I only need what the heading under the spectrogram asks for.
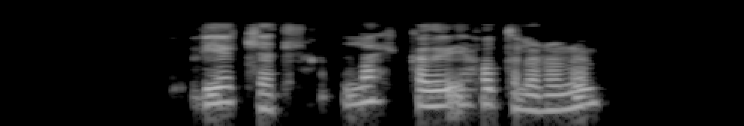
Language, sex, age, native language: Icelandic, female, 50-59, Icelandic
